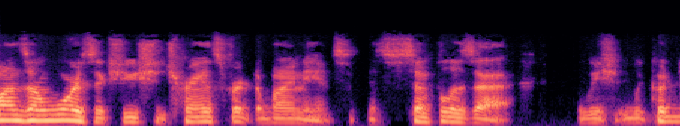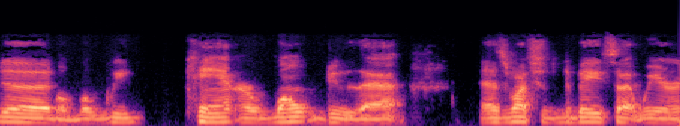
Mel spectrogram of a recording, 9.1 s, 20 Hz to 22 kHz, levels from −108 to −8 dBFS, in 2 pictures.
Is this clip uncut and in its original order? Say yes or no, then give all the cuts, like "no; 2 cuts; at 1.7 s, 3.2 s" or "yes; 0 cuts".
no; 1 cut; at 4.9 s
